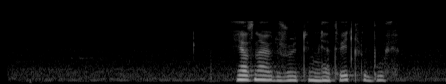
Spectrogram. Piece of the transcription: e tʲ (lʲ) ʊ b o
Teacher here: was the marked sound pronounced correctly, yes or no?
yes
